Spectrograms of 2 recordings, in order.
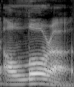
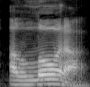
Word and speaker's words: allora: lot yeah I guess you would say allora like if you and let's forget the are let's assume that you've got the are sorted but if you said a Laura a Laura with that all down your throat it doesn't sound he told it now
